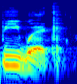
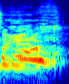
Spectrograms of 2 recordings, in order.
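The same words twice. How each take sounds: First: The name is read as its spelling suggests. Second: The name is said unlike its spelling suggests. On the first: The speaker calls it wrong. "so it looks like Bewick" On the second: The speaker calls it right. "But it's apparently pronounced Bewick"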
